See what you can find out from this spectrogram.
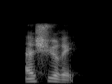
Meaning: past participle of hachurer
- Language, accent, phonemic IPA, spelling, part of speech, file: French, France, /a.ʃy.ʁe/, hachuré, verb, LL-Q150 (fra)-hachuré.wav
